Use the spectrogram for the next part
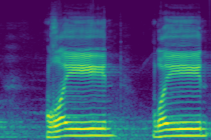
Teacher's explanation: কন্ঠনালীর উপরিভাগ হতে নির্গত হয়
